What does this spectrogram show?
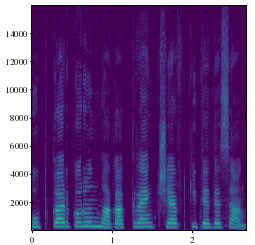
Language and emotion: Goan Konkani, neutral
